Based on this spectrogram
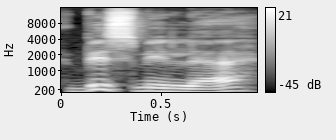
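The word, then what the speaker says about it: بسم الله: So in the first one in Arabic, it says here Bismillah, and the Allah is written differently.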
